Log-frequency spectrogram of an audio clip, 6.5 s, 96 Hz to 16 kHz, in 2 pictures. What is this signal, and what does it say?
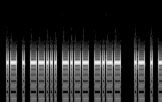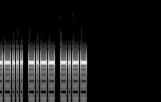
Morse code, heard as a keyed tone, about 30 wpm, 700 Hz. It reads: AE7YY AE7YY
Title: SOTA QSO Practice 30wpm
